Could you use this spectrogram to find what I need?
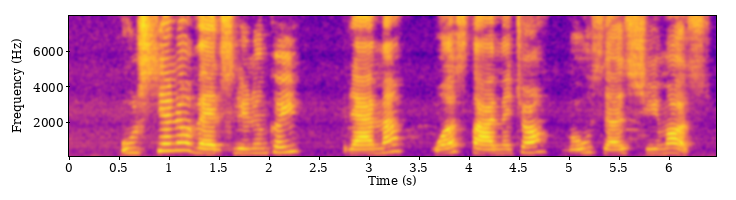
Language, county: Lithuanian, Klaipėda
